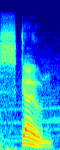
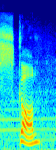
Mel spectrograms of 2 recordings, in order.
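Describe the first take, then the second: First: The vowel rhymes with 'cone'. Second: The vowel rhymes with 'on'. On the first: The speaker calls it right. "It's a scone because it's S C O N E" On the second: The speaker calls it wrong. "if it was scone, it would be S C O N"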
